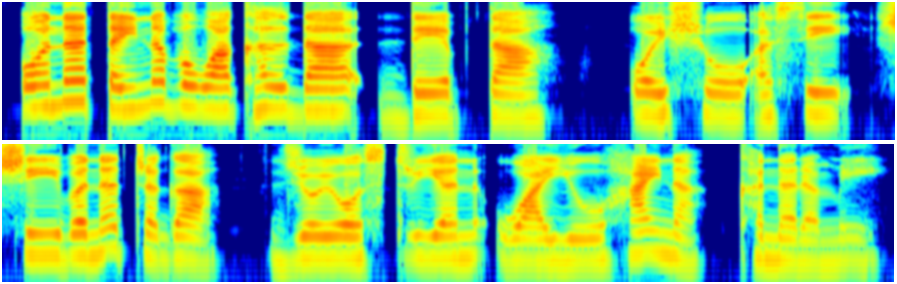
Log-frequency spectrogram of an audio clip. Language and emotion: Manipuri, neutral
